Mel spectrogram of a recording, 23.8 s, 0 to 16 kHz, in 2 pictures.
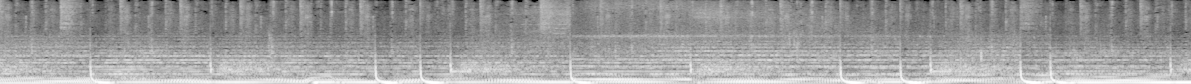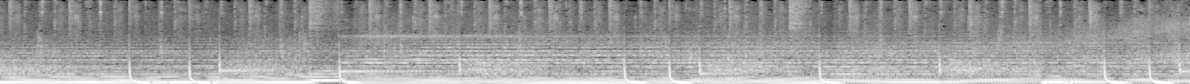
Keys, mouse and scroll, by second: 3.1-5.0 middle drag, 5.0-7.0 right drag, 8.3 ctrl+Tab, 14.2-16.0 right drag, 14.7 v, 15.4 c, 16.9 right click, 17.1 ctrl+e, 18.2 ctrl+r, 19.6 c, 21.4-23.1 drag, 23.3 click.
